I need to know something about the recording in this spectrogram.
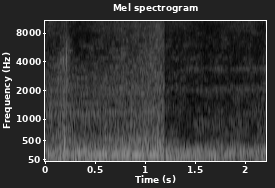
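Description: Leafy grass brushes and rustles close by.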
